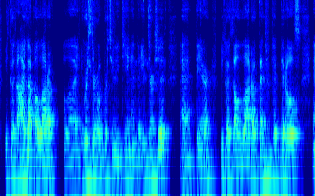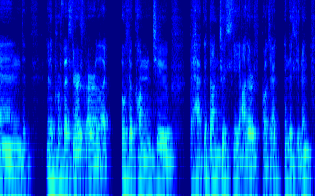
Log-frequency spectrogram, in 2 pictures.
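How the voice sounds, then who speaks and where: Halting young man, low muted voice, distant mic. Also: warm tone. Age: young adult. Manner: halting, repetitive, heavy use of "like". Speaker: student presenter. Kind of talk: informal conference presentation. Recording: distant microphone.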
